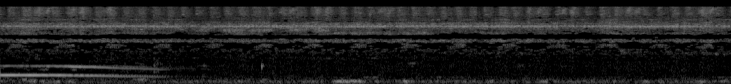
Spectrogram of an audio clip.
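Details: Village crickets chirping at night as a continuous bright, high, finely pulsed wash of sound. At the very start two long whistled tones overlap and fade, then only the insect chorus remains.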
